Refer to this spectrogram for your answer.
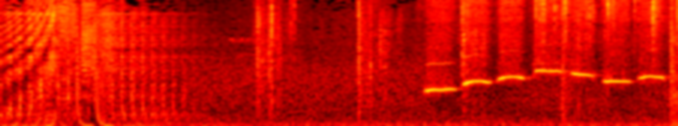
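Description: Someone whistles a short tune of steady, held notes that step up and then drift back down, following a loud burst of noisy clatter, with sharp cracks continuing underneath.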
